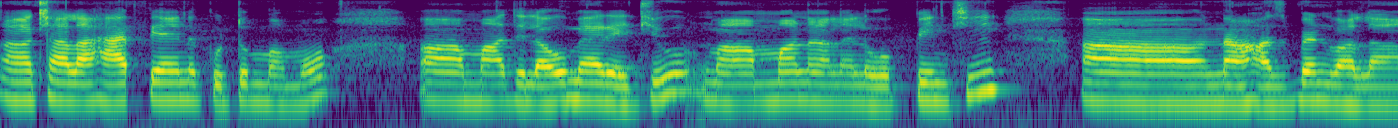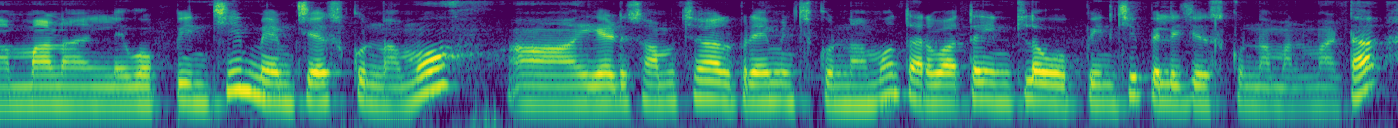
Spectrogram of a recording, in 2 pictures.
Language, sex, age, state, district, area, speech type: Telugu, other, 30-45, Andhra Pradesh, Chittoor, rural, spontaneous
